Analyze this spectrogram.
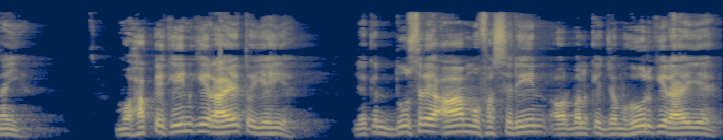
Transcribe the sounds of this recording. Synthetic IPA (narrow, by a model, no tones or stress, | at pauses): nɐɦĩɦɛ | mʊɦɐqːɪqiːnkiɾaːet̪ojɐɦiɦɛː | leːkɪnd̪uːsɾeaːmːʊfəsːɪɾiːnɔːɾbɐlked͡ʒɐmɦuːɾkiɾaːejeɦɛː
